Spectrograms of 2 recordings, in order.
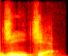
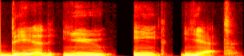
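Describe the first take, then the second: First: The words are slurred together into one short chunk. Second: Each word is pronounced clearly and separately. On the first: The speaker calls it wrong. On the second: The speaker calls it right.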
